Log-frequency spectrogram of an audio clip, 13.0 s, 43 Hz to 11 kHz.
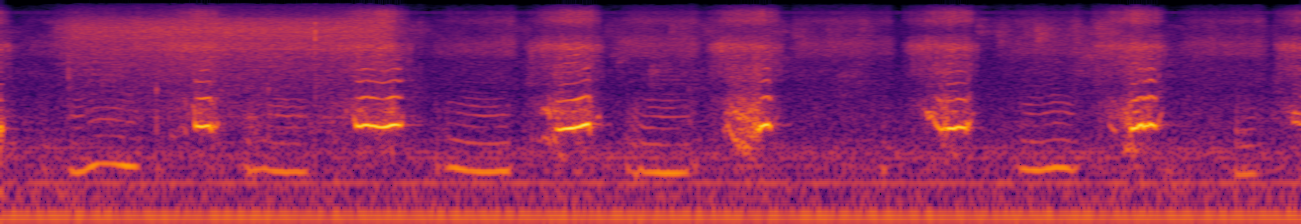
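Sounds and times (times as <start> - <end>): snoring with whistling wheeze: 9.1 - 11.7, 12.3 - 13.0.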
